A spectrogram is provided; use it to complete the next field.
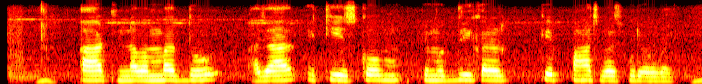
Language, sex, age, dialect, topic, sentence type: Hindi, male, 25-30, Kanauji Braj Bhasha, banking, statement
